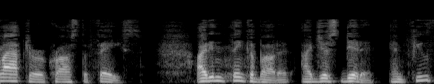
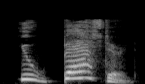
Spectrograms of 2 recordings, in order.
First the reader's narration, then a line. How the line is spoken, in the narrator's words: she cried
